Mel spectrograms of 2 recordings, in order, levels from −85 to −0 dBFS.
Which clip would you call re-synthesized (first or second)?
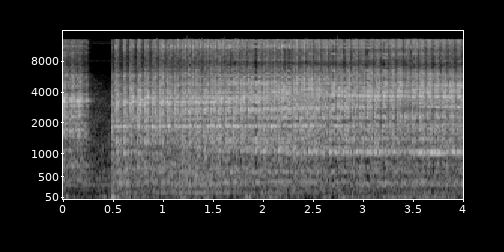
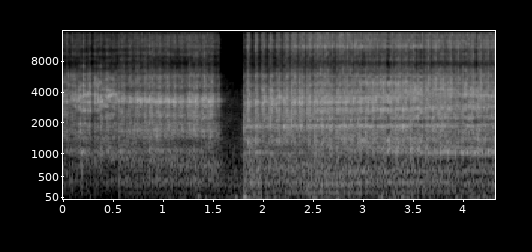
second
